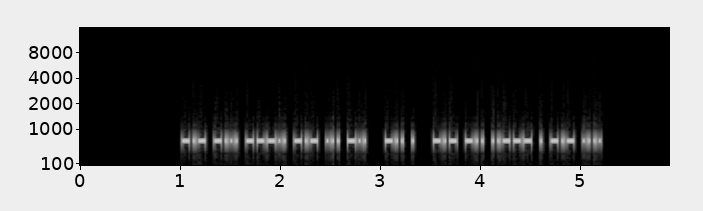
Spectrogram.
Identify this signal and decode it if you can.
Morse code, heard as a keyed tone, about 46 wpm, 700 Hz. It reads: KB8KSD DE KD2EKH
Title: USA Callsign DE Callsign 45wpm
